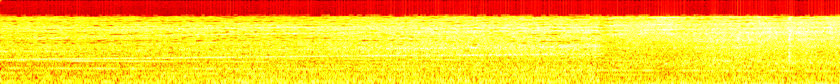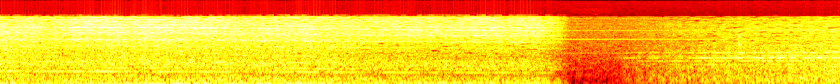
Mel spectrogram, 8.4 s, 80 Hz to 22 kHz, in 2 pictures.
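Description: Jet fighters taking off in the video game Ace Combat 7: a steady, loud roar of engines with a broad hiss and rising whine, holding for several seconds before cutting to a brief quiet dip and building again.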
